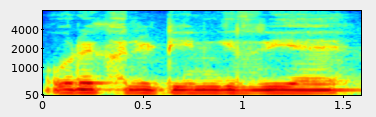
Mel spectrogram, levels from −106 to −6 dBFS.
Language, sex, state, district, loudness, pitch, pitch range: Hindi, male, Uttar Pradesh, Shamli, -15 LUFS, 110 Hz, 105-110 Hz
